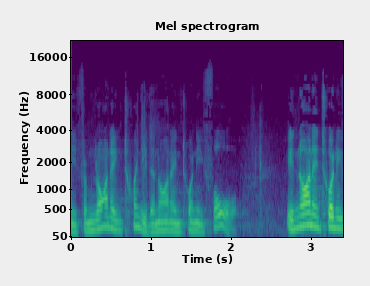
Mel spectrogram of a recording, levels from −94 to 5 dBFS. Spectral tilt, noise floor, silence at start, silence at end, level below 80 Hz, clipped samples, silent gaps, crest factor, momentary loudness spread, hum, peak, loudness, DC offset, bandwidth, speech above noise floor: -8.5 dB/octave; -58 dBFS; 0 s; 0 s; -68 dBFS; under 0.1%; none; 20 dB; 11 LU; none; -8 dBFS; -27 LUFS; under 0.1%; 12.5 kHz; 32 dB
